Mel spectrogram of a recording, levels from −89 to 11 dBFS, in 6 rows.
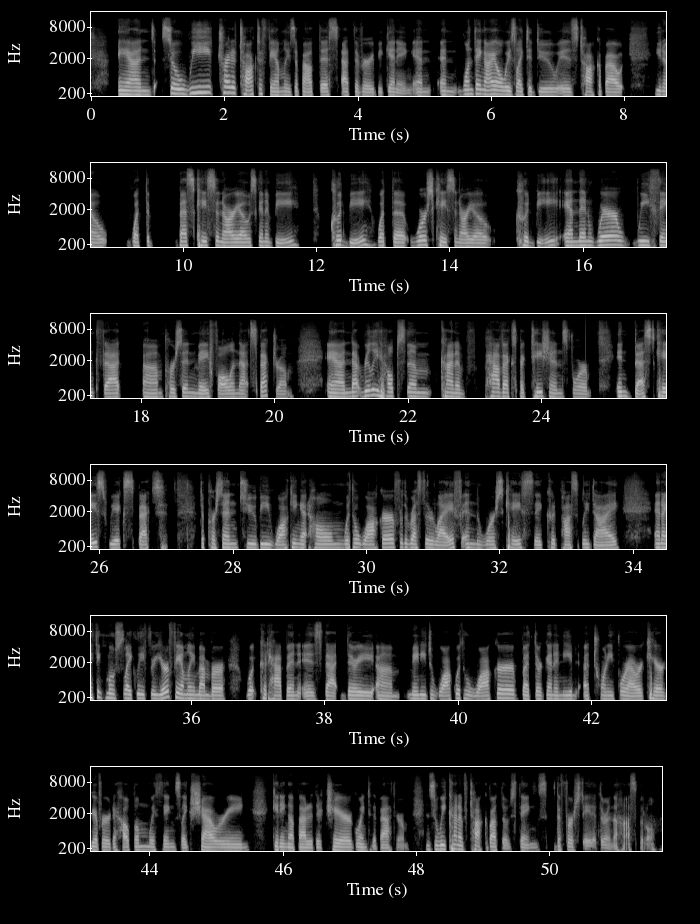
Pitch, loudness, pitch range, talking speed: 155 Hz, -24 LUFS, 140-170 Hz, 190 wpm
